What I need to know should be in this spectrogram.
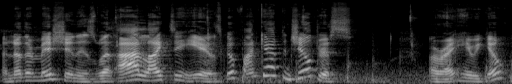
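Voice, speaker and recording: A man's voice: sits high, sing-song, moderate pace, sharp tone, slight background noise. A man giving casual gameplay commentary as a streamer, chipper and full of playful asides. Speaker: gaming streamer, host.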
